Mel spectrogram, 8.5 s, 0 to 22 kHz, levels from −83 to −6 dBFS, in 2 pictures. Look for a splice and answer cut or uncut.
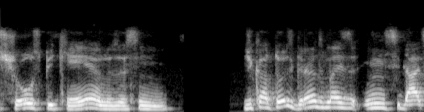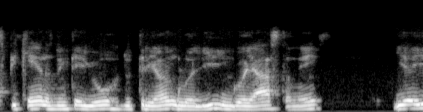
uncut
